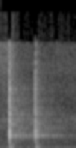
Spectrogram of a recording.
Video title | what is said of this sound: How To Tell If Your Seal Is Bad On Home Canned Food | the lid just tap it okay you can hear that high-pitch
